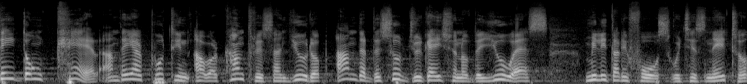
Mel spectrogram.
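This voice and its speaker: A woman speaks at a moderate pace with a fairly low pitch. Her intonation is lively. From Spain. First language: Spanish. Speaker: left-wing political foundation leader. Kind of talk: conference speech.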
